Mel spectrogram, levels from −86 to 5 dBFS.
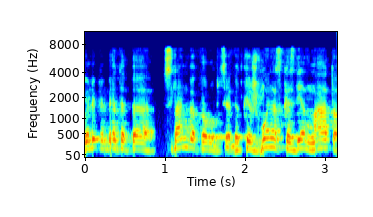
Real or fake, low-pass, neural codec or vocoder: real; 7.2 kHz; none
